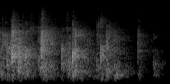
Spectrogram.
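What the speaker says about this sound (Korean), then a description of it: "박수" A church congregation claps together in a short burst of dense, close applause that gradually thins out over a couple of seconds.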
